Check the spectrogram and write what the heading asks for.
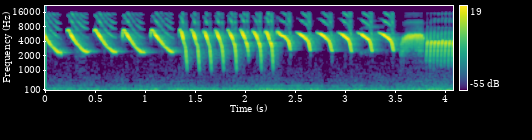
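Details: Canary training song: evenly spaced slurred downward whistles, speeding into a rapid run of steep falling notes, ending with a level whistle and a fast fine trill.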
